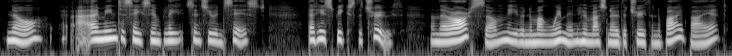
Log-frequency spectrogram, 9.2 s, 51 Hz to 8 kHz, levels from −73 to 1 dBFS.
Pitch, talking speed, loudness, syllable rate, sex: 200 Hz, 170 wpm, -20 LUFS, 5.1 syllables/s, female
